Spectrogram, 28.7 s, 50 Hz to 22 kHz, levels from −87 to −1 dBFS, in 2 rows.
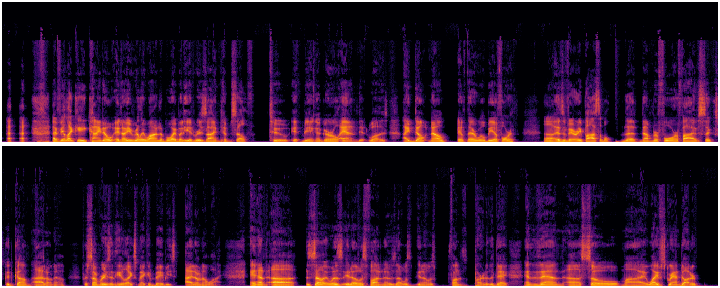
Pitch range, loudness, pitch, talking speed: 80-105 Hz, -17 LUFS, 90 Hz, 190 wpm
